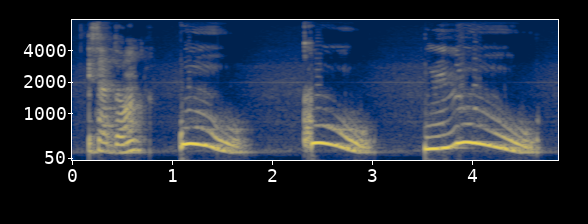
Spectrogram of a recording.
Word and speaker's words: loup: Et ça donne ou, cou, loup. Et c'est le P, ça ne prononce pas.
